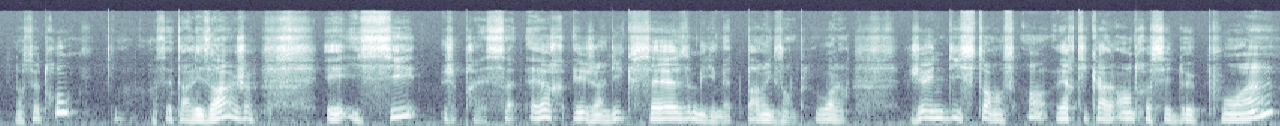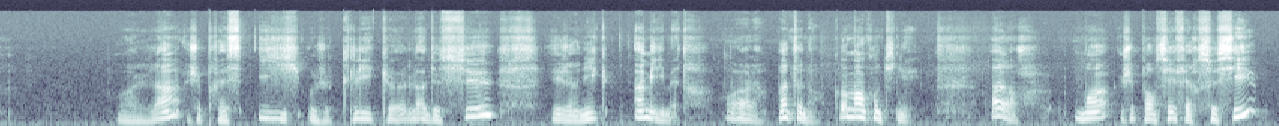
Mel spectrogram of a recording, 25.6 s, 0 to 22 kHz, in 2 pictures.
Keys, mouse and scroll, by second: 1.2 click, 4.0 r, 6.0 KP_1, 6.3 KP_6, 6.3 KP_6, 7.0 Return, 7.3 Return, 8.2 scroll up 1, 8.7 right click, 11.0 click, 13.8 click, 17.4 i, 18.6 KP_1, 18.9 Return, 19.9 scroll up 1, 20.5-21.2 right drag, 21.3 scroll up 1, 21.8-22.3 right drag, 24.5 click.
